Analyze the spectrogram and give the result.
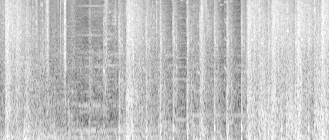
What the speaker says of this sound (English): Brother Alban is shooting at us.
